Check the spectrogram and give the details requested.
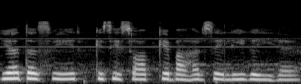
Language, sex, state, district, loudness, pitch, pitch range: Hindi, female, Jharkhand, Ranchi, -17 LUFS, 245 Hz, 230-255 Hz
